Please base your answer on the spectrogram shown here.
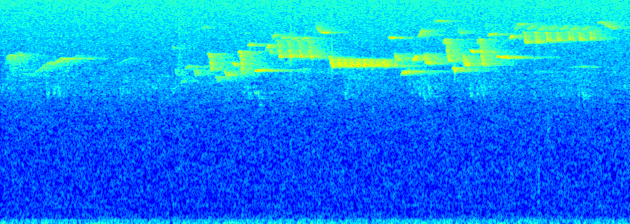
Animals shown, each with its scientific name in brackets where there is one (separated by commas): Winter Wren (Troglodytes hiemalis), Eastern Wood-Pewee (Contopus virens)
